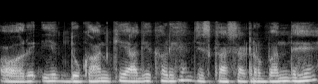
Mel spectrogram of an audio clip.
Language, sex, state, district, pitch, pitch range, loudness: Hindi, male, Bihar, West Champaran, 145 Hz, 140-155 Hz, -15 LUFS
